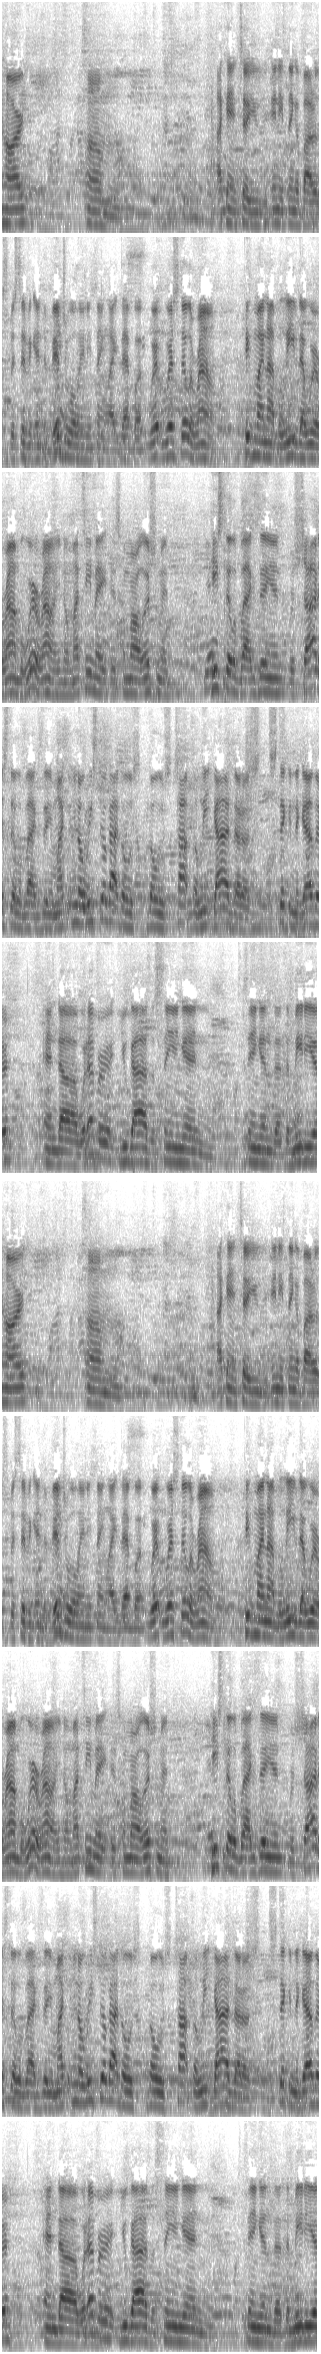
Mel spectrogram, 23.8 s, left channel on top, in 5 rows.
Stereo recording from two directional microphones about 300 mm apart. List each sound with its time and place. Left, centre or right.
0.0 s a man's voice: left
1.3 s a man's voice: left
3.2 s a man's voice: left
